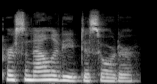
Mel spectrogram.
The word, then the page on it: personality disorder: American English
